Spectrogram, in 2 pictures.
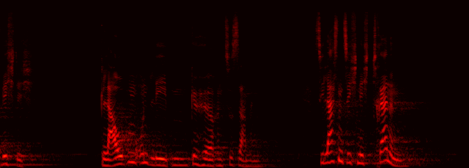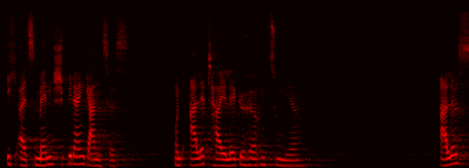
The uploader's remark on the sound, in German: Live-Gottesdienstübertragung aus der Jugendkirche LUX in Nürnberg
